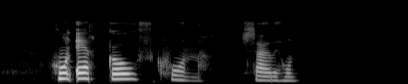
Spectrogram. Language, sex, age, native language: Icelandic, female, 20-29, Icelandic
